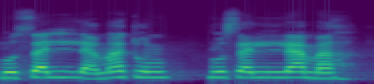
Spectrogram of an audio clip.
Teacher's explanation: پہلے لام ساکن ادا ہو رہا ہے، پھر لا زبر ادا ہو رہی ہے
